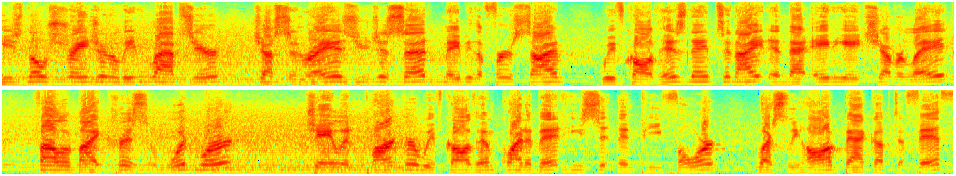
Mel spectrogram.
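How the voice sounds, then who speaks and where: A man speaks loudly at a moderate pace, his voice high-pitched with ordinary pitch variation over noticeable background noise. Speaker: sim racing commentator. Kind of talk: live commentary.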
